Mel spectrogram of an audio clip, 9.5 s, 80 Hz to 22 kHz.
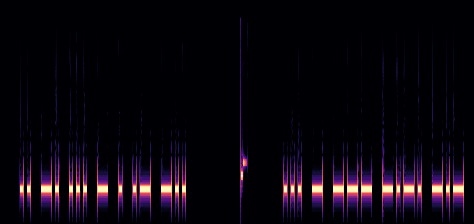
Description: Morse code, heard as a keyed tone, about 17 wpm, 700 Hz. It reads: INSTEAD STOCK
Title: Sentences from Top 800 Words - New Word Drill - 17wpm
